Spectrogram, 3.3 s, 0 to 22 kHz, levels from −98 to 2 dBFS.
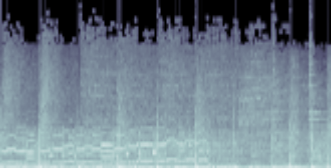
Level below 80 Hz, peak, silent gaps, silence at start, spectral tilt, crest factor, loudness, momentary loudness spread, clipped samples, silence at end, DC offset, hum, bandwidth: -18 dBFS; 0 dBFS; none; 0 s; -4 dB/octave; 10 dB; -10 LUFS; 3 LU; 0.1%; 0 s; under 0.1%; none; 20 kHz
